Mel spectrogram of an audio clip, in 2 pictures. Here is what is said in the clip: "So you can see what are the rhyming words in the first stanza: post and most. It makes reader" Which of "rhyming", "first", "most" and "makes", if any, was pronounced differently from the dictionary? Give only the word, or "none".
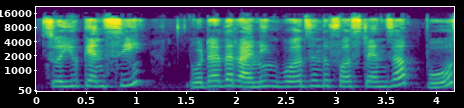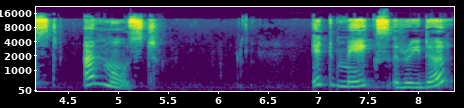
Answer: first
